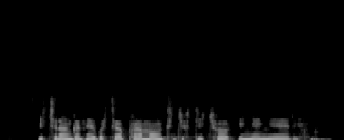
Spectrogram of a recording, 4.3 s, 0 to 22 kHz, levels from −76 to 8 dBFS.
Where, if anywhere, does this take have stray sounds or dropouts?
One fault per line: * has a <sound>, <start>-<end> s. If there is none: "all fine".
all fine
